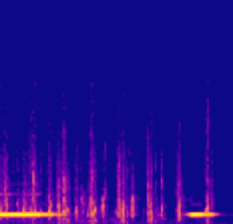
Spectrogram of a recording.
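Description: A megaphone gives a loud, steady, high whine for well under a second, then scattered hand-claps follow. A second short whine comes near the end.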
